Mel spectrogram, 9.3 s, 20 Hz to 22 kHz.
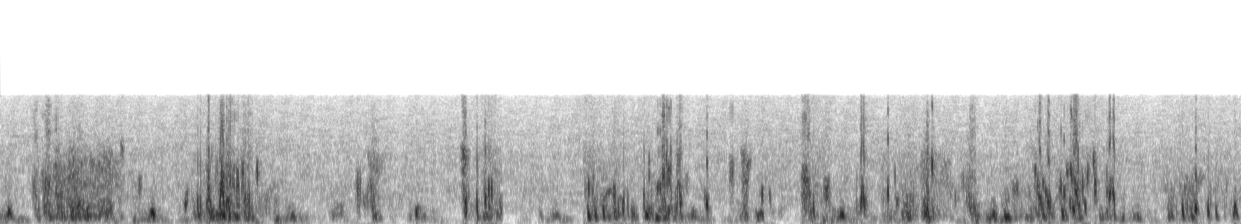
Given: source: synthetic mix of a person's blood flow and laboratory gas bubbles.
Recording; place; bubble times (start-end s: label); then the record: Doppler ultrasound of blood flow; precordium
0.23-0.95 s: bubbles
1.03-1.07 s: bubbles
1.36-2.04 s: bubbles
2.65-2.90 s: bubbles
3.09-3.20 s: bubbles
3.45-3.78 s: bubbles
4.38-5.17 s: bubbles
5.25-5.34 s: bubbles
5.46-5.52 s: bubbles
5.55-5.81 s: bubbles
6.00-6.25 s: bubbles
6.39-6.54 s: bubbles
6.62-7.37 s: bubbles
7.50-8.40 s: bubbles
8.73-9.32 s: bubbles
From the record:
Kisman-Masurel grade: 333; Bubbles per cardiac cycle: rolling drumbeat, 9 or more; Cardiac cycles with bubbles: 50 to 99%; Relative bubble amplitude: loud (0.450 to 0.775); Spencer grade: 3 (all of the cardiac periods contain showers or single bubble signals, but not dominating or overriding the cardiac motion signals); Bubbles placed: only in the low amplitude regions of the cardiac cycle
